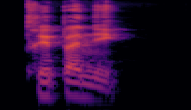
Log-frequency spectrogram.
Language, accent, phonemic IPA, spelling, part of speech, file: French, France, /tʁe.pa.ne/, trépaner, verb, LL-Q150 (fra)-trépaner.wav
- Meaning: to trepan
